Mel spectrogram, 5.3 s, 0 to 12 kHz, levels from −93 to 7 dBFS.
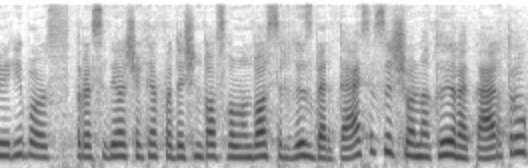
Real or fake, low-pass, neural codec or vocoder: fake; 10.8 kHz; codec, 44.1 kHz, 1.7 kbps, Pupu-Codec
